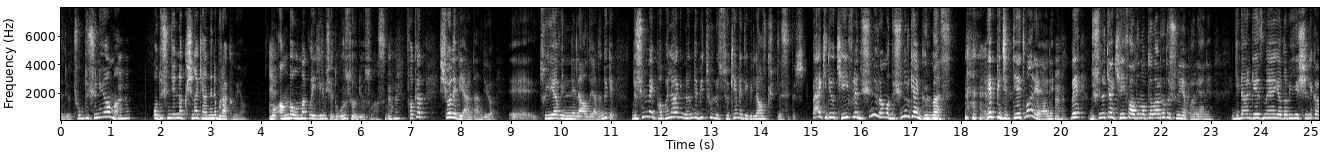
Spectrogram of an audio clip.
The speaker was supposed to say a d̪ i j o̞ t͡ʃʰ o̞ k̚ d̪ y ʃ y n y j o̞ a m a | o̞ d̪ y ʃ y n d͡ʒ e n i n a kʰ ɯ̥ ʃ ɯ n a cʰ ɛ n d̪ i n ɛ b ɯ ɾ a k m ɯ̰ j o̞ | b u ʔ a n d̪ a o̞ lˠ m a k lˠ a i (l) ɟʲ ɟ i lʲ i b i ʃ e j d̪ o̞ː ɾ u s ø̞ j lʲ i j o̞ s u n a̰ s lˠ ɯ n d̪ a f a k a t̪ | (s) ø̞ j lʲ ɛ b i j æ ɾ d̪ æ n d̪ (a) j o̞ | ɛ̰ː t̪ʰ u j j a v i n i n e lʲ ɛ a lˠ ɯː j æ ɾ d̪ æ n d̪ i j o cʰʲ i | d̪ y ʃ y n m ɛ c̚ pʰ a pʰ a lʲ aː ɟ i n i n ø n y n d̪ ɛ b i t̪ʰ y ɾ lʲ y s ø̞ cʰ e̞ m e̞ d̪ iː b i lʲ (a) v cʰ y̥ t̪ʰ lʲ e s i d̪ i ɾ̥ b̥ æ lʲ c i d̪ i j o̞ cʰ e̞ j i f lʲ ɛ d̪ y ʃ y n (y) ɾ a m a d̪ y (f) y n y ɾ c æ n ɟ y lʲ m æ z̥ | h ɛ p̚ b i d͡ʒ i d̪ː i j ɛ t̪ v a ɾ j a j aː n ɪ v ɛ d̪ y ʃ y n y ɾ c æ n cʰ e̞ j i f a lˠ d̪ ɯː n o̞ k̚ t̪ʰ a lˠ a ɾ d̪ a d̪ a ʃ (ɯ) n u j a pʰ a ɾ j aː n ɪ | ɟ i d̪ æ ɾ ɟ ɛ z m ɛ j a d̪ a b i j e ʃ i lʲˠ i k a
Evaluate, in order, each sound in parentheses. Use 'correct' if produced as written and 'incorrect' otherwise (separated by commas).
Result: correct, incorrect, incorrect, correct, correct, incorrect, incorrect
